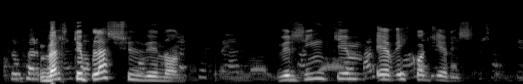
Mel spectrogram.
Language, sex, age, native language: Icelandic, male, 14, Icelandic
